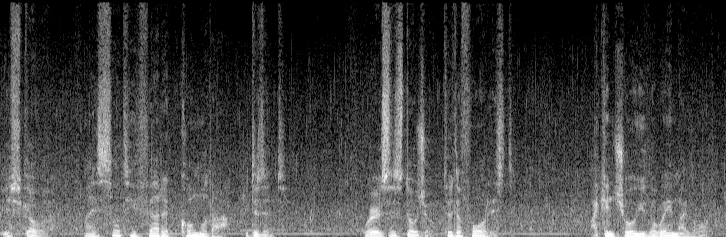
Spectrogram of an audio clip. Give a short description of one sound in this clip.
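An older man answers politely, close by.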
